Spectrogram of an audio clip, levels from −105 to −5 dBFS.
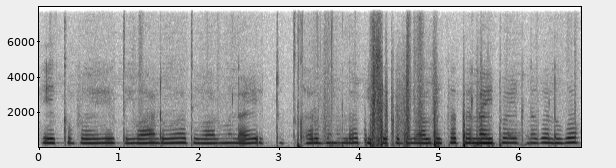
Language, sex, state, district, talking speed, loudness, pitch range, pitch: Hindi, female, Uttar Pradesh, Varanasi, 175 wpm, -19 LUFS, 240-250 Hz, 245 Hz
